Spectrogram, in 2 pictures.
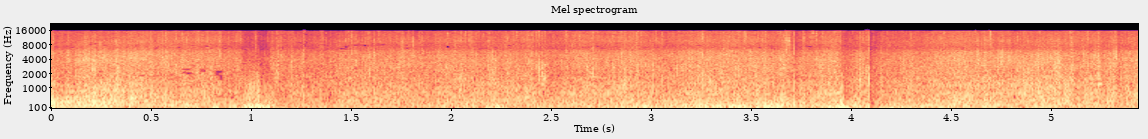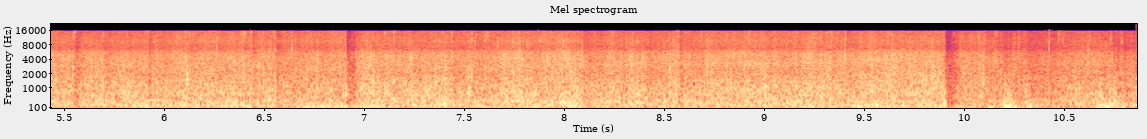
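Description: Torrential thunderstorm downpour: a loud, steady hiss of heavy rain with gusting wind, and a couple of short thumps about one and four seconds in.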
